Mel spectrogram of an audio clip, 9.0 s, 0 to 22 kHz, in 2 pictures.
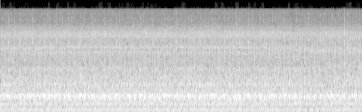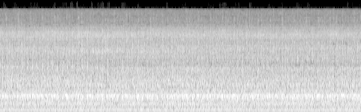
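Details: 2018 Chevrolet Onix LT 1.0, bought under 3 months ago, steady idle with loose uneven tick about eighty a minute; abnormal engine noise, owner links it to GM's quiet intake valve and lock replacement, unconfirmed.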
